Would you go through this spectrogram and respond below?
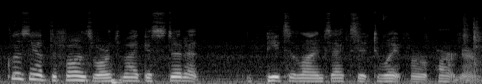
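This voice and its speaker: A man's voice: a little high, lively intonation, moderate pace, mellow, low-quality recording. A man reading fan fiction aloud, narrating and voicing dialogue, sometimes stumbling over long words. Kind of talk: scripted story narration read aloud, with character dialogue. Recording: amateur recording with background noise.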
